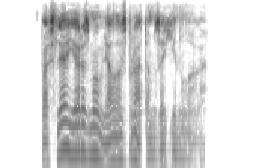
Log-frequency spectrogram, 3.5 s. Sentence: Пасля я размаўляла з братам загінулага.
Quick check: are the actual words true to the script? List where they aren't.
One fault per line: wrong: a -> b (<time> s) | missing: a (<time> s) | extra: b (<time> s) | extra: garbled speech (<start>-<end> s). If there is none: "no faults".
no faults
